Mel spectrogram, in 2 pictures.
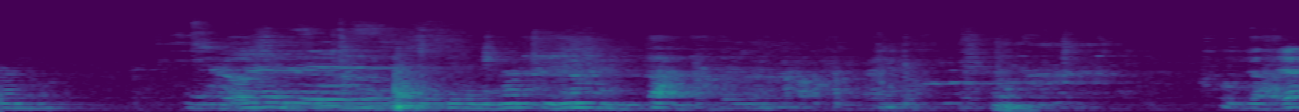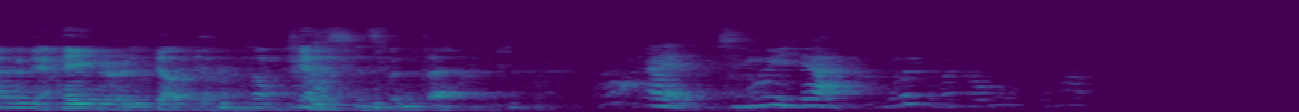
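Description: Several young women laugh and chatter.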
